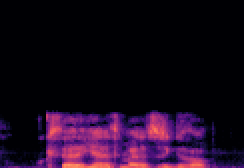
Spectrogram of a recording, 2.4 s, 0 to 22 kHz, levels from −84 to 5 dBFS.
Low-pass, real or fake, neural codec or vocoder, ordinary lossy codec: 7.2 kHz; real; none; AAC, 48 kbps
